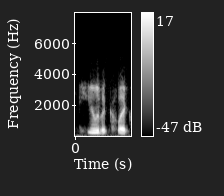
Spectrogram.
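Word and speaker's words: Q the Clique: They're called Q the Click, which is spelled the letter Q, and then the Click spelled CLIQUE.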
